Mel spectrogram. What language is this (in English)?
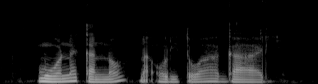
Kikuyu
